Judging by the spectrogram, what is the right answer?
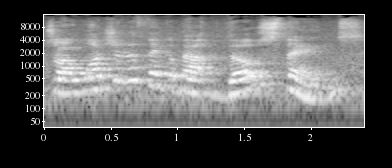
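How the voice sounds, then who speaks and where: There is a woman speaking over light background noise. The room echo is audible. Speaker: lay preacher. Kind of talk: sermon. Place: church.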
